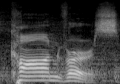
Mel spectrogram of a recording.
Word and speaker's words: Converse: Se dice Converse. ¿Okay? No es con, sino con. Es un poquito más abajito y Converse. La R nuevamente aquí abajo, chicos. ¿Okay? Traga la R. Ers. Converse.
